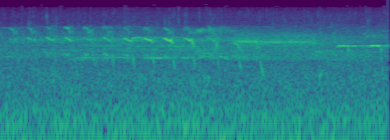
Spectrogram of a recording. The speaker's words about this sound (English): You close your eyes, listening to the beauty of the birdsong overhead,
